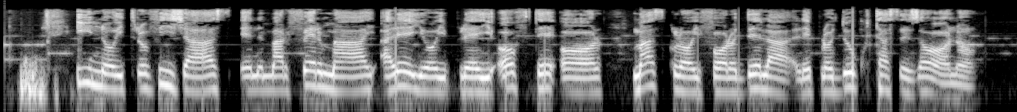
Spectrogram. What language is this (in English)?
Esperanto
